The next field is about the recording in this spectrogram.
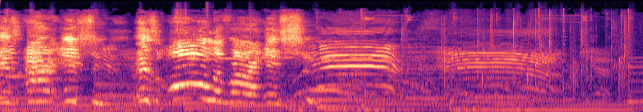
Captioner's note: audience cheers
